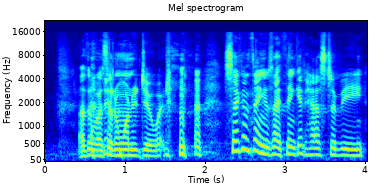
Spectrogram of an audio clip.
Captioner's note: laughter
